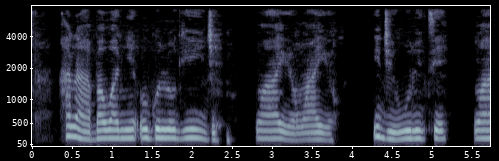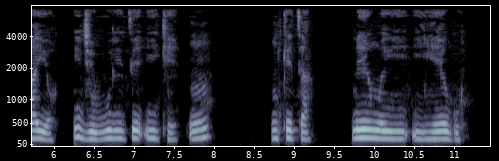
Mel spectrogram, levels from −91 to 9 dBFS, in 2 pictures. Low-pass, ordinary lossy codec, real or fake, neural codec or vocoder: 7.2 kHz; none; fake; codec, 16 kHz, 16 kbps, FreqCodec, larger model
